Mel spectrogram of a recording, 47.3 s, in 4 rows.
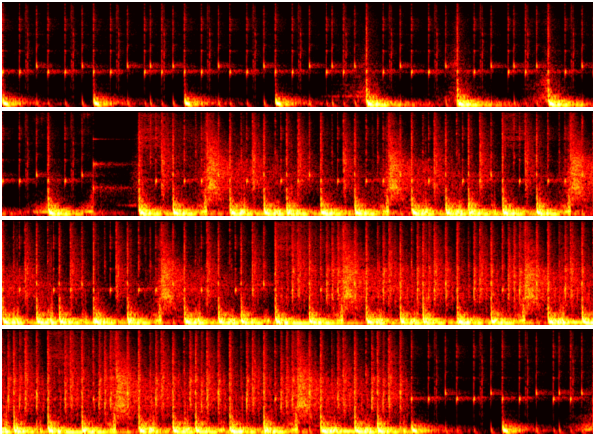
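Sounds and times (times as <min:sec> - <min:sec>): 
background beat: 0:00.0 - 0:47.2.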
